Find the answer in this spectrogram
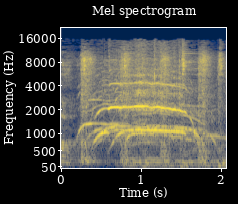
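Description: Live pop band playing loudly on stage, with many voices in the crowd whooping and screaming over it in overlapping rising-and-falling cries.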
